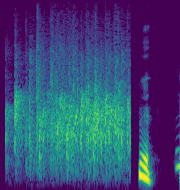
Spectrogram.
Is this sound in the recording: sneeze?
no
